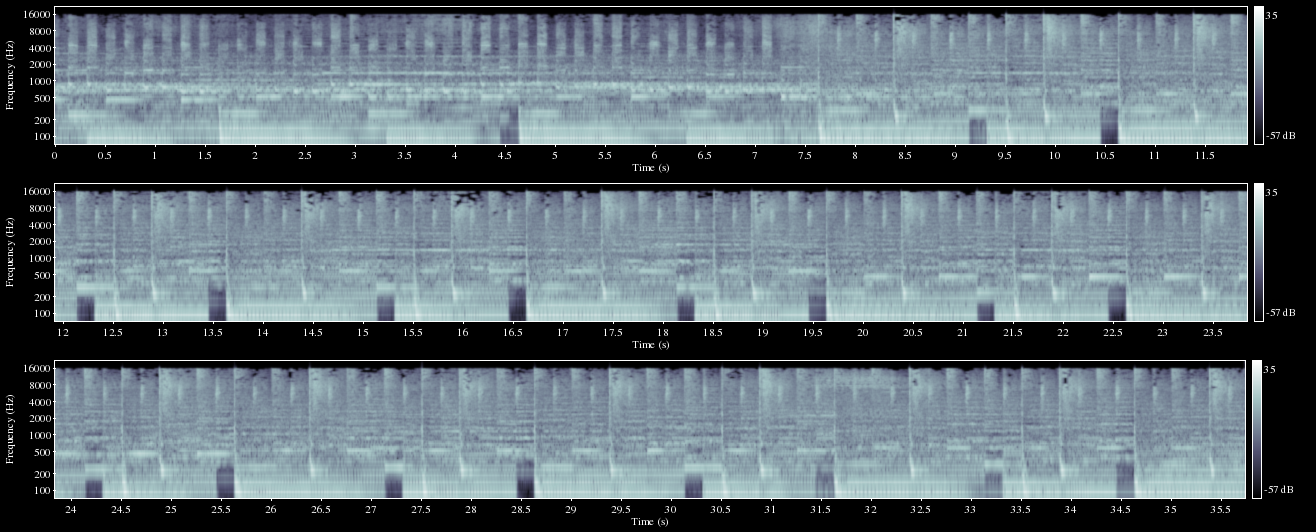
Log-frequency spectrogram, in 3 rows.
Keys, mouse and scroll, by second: 2.3-3.6 drag, 8.6-9.1 drag, 10.5 click, 11.8 click, 13.6 i, 14.8 ', 15.4 m, 17.7 click, 18.8 click, 21.6-23.7 typing, 24.3 click, 25.6 click, 26.3-27.9 typing, 29.0 click, 29.7-30.0 alt+scroll up 1, 30.5-31.9 drag, 35.4 ctrl+t.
